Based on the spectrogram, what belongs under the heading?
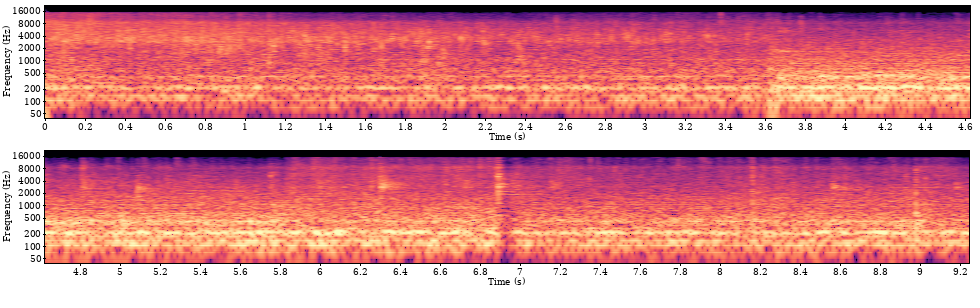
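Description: Sliced onions sizzling as they fry in hot oil in a wok, stirred with a metal spatula that clicks now and then against the pan. The sizzle grows a little louder about three and a half seconds in.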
